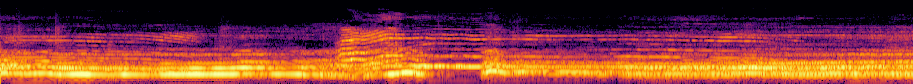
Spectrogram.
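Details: Pet dog at home howling along with singing girls while music plays, a long sustained tonal howl with a wavering rise in the middle, human voices and music blended throughout.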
